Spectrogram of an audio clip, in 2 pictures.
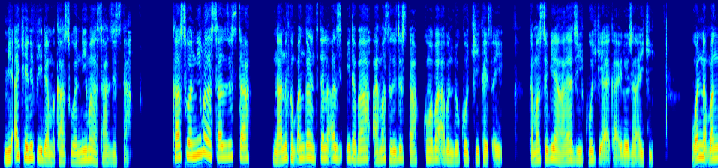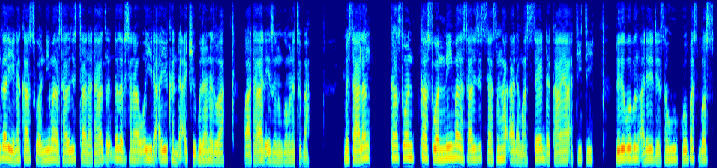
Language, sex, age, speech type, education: Hausa, male, 15-29, spontaneous, tertiary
